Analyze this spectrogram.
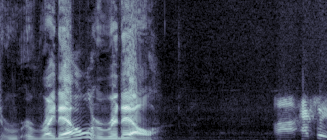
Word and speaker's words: Riedel: They said, Riedel the Needle, coming to give your show a bad review. So it rhymes with Needle.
